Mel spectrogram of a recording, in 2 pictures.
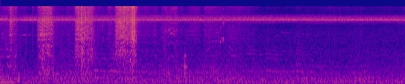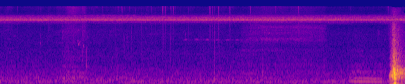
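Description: Insects droning steadily at a high pitch, with a few brief rustling knocks in the first two seconds and a sharp loud knock near the end.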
